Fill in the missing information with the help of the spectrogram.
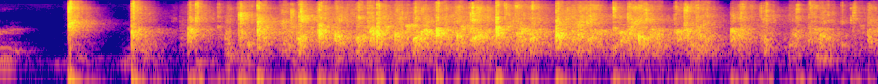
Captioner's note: applause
